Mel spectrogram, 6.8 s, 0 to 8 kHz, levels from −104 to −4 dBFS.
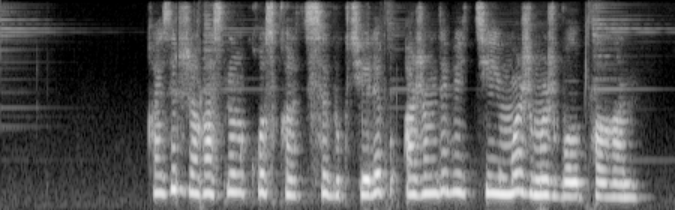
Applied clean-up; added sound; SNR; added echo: neural separator model SepFormer DNS4.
